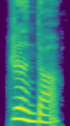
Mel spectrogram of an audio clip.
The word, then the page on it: 认得: rèn de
